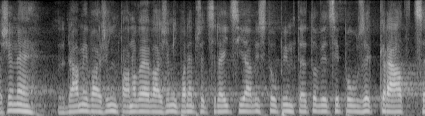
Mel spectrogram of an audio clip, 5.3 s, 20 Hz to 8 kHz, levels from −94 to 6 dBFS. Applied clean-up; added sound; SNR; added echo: none; none; none; none.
